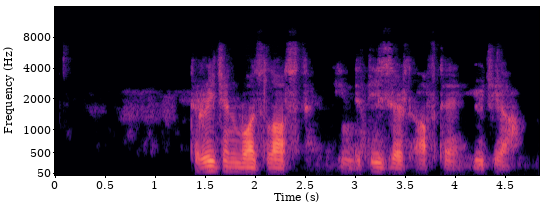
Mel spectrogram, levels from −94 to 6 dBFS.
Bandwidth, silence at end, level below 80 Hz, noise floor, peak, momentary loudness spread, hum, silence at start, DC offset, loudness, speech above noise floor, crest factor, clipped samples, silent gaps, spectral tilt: 7.6 kHz; 0.2 s; -70 dBFS; -72 dBFS; -6 dBFS; 16 LU; none; 1.35 s; under 0.1%; -28 LUFS; 44 dB; 24 dB; under 0.1%; none; -6 dB/octave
